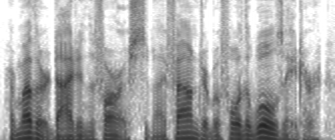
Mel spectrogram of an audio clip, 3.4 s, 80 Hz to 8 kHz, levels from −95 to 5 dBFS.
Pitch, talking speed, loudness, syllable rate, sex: 90 Hz, 270 wpm, -18 LUFS, 6.9 syllables/s, male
